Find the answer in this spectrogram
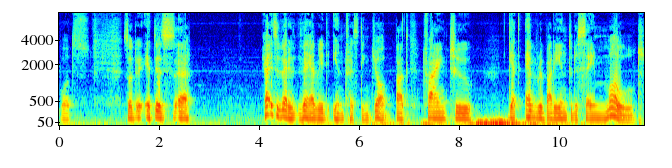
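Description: In a dark, mellow tone, a man with a non-native accent speaks slowly at a fairly low pitch, with ordinary pitch variation and long, frequent pauses.

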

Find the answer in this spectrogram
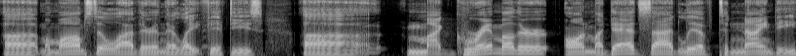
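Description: Speaking with a Southern US accent, a man talks at a fairly slow pace with ordinary pitch variation. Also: medium pitch for a man, very even loudness. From US South. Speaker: podcast host and military veteran. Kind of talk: casual chat. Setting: studio.

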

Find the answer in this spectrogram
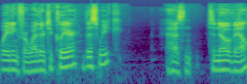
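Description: The recording is very clean, with a silent background. A man talks at a medium pitch in a plain, everyday voice, with ordinary pitch variation. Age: 30s. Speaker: podcast producer and actor. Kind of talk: casual chat.

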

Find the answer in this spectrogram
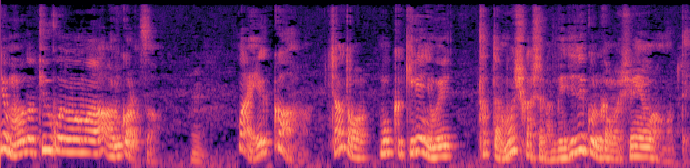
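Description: With a Kansai accent, a man speaks high in pitch, his voice swinging very widely in pitch and loudness over noticeable background noise. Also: fairly quick pace. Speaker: podcast co-host. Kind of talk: casual chat.

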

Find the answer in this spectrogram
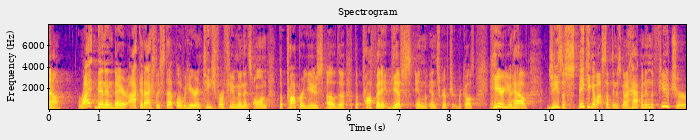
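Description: In a Southern US accent, a man talks at a fairly quick pace with a high pitch and lively intonation. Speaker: pastor. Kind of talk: sermon. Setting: church. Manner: fast.

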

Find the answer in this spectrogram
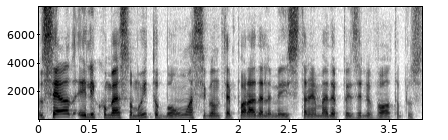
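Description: A man's very fast, lively delivery in a dry, close sound with no echo. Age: 20s. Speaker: podcast host. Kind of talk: casual chat. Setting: live stream.

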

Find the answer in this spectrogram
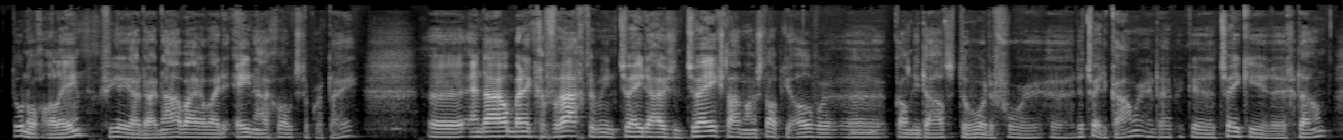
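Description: A man with a plain, everyday voice talks at a moderate pace, his pitch fairly low and his intonation fairly even. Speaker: former politician. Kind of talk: interview. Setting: studio.

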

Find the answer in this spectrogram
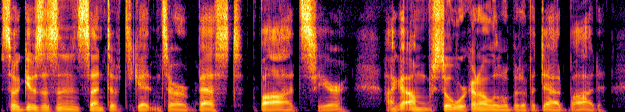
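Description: On a very clean recording with a silent background, a man with a fairly low pitch and an ordinary speaking voice speaks at a moderate pace with fairly even intonation. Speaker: podcast host. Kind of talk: casual chat.

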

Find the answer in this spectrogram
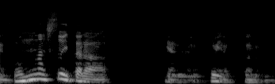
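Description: With a dark, mellow tone, a somewhat breathy man speaks in very wide pitch swings. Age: 20s. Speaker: startup founder. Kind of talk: casual chat.

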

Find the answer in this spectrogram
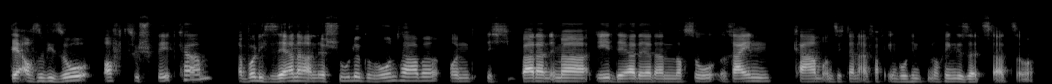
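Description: Speaking at a fairly quick pace, a man with a fairly high voice keeps a monotone, flat intonation in a dry, close sound with no echo. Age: 30s. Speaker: podcast co-host, works in film. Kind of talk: casual chat.

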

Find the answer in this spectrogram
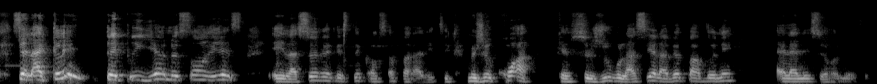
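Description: With an animated tone and lively intonation, a man speaks at a moderate pace in a fairly high pitch, his loudness swinging widely. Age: 40s. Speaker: pastor. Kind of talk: sermon.

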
